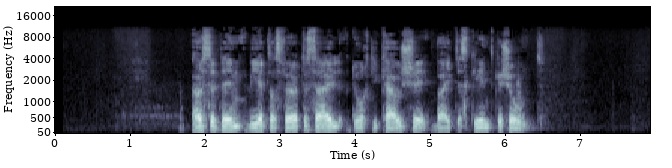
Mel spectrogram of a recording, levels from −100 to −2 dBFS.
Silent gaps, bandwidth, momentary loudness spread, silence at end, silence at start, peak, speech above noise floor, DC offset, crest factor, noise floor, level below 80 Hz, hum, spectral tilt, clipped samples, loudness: none; 11 kHz; 9 LU; 1.45 s; 1.8 s; -8 dBFS; 54 dB; under 0.1%; 18 dB; -77 dBFS; -62 dBFS; none; -5 dB/octave; under 0.1%; -23 LUFS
